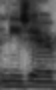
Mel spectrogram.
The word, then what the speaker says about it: Niger: So I was in Niger, and I pronounce it Niger because it's the French pronunciation.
